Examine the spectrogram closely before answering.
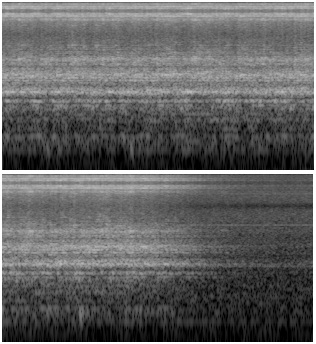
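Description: Video game music plays through a television speaker, then fades away.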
